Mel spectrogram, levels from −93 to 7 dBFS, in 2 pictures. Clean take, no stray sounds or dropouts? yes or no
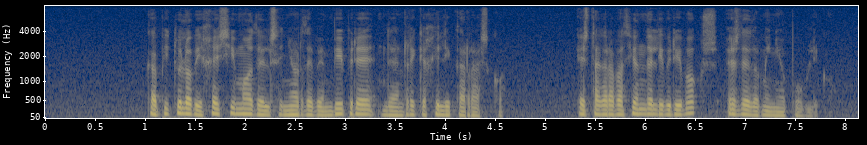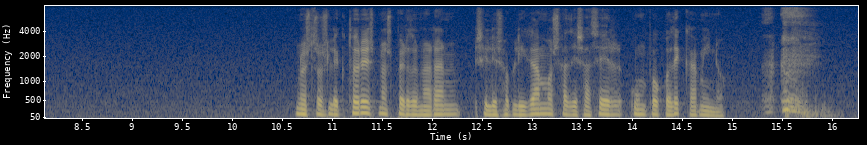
no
